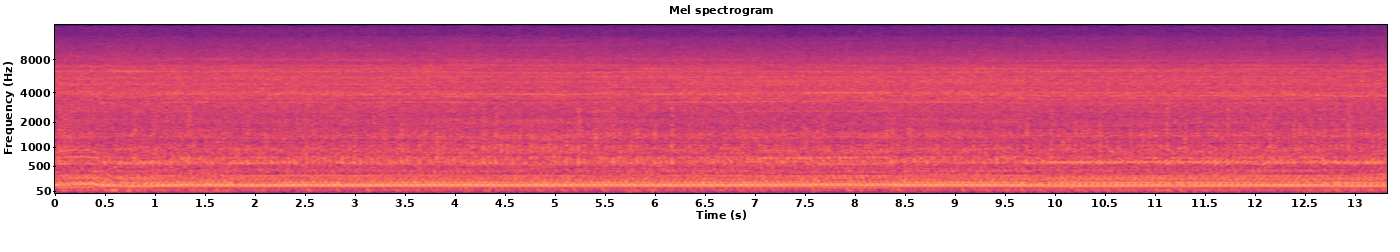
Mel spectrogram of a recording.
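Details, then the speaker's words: 1973 Chevrolet C10 Cheyenne Super 10 with EFI big block V8 and non-adjustable valvetrain, idling with a quieter muffler: steady low rumble with a faint rapid knock underneath; owner suspects rod knock, unconfirmed. "I know the camera's back there, but with a quieter muffler, this motor has a rod knock."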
